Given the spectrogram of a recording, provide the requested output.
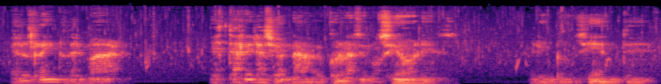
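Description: Very deep, slow man guiding sleep meditation. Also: a little hiss or hum. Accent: Rioplatense Spanish. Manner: soft, soothing, hushed delivery with long pauses. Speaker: yoga nidra guide. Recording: faint water ambience behind voice. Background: trickling water sounds.

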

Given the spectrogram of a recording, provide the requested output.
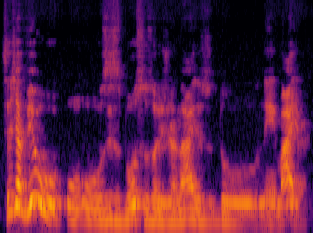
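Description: A man's voice: mid-range voice, animated, takes it slowly, a little mellow. A man with a Brazilian Portuguese accent, chatting in a slangy, blunt, casual podcast style. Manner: slangy, blunt, coarse informal talk.

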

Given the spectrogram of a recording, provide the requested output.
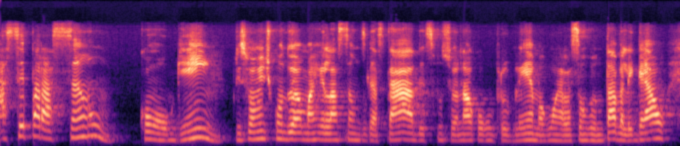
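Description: A Brazilian woman, a psychologist co-hosting a relationship podcast, talking thoughtfully and telling stories from her sessions. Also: medium pitch. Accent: Brazilian Portuguese. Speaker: psychologist co-host. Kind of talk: podcast conversation.

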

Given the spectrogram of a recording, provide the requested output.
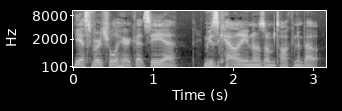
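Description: A man's voice: fairly low pitch, steady tone, quick pace. A young man in casual podcast chat, rambling and laughing often.

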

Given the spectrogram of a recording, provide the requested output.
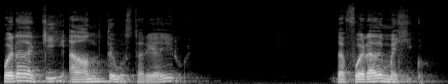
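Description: A man's voice: medium pitch, brisk. A young man, chatting casually among friends in heavy slang. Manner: slangy, relaxed, peppered with güey.

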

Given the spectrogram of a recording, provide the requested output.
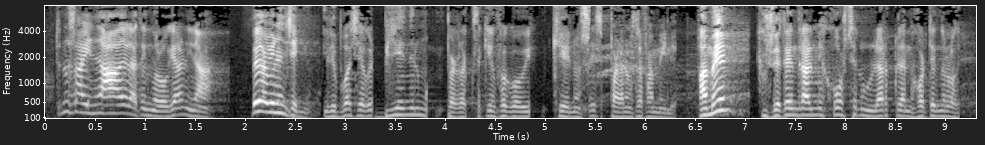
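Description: Brief male pastor, lively sermon, high bright voice, playful. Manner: animated, acts out Bible scenes with funny voices.

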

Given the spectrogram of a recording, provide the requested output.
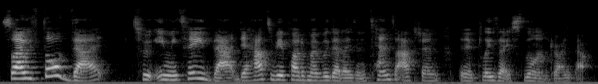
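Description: A woman's voice: fairly low pitch, lively intonation, fast talker. A woman with a Nigerian accent hosting a podcast in a casual, chatty way, thinking aloud as she goes. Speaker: podcast host. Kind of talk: casual chat.

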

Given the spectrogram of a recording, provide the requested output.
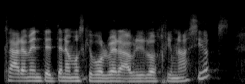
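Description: A woman with a somewhat low-pitched voice hosts a podcast. She talks in a casual, chatty style, informal and conversational. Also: fairly even intonation, fairly quick, fairly bright tone, smooth. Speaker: podcast host, coach.

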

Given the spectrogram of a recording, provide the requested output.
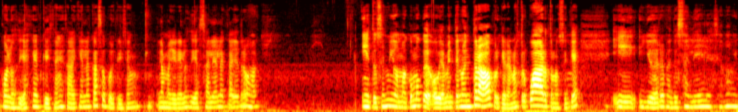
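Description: A woman's voice: on the low side, fairly even intonation, fast, sharp tone. A woman speaking candidly and emotionally about being a mother, repeating words for emphasis. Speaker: podcast co-host, mother of a toddler. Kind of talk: candid casual chat.

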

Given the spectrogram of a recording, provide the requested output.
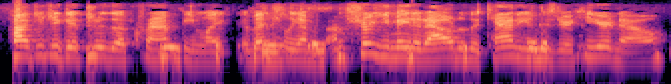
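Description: A woman's voice: medium pitch, brisk, a crowd in the background, poor audio. Woman host asking casual questions. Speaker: podcast host. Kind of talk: interview questions.

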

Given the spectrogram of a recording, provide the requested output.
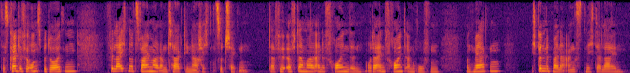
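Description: Brief: gentle woman devotion leader and storyteller, dark gravelly tone, unhurried. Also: medium pitch, fairly even intonation. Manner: gentle, soft, at times whispered. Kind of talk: calm devotion with story reading.

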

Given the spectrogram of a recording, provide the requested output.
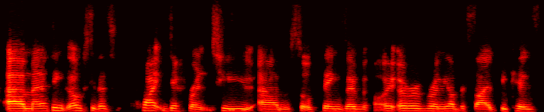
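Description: A young woman of Nigerian heritage raised in the UK, a guest on a discussion panel, talking quickly with many fillers and restarts. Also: deep voice, little pitch movement, no room sound, highs cut off. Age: young adult. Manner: fast, hesitant, lots of fillers and restarts. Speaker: panel guest, children's author.

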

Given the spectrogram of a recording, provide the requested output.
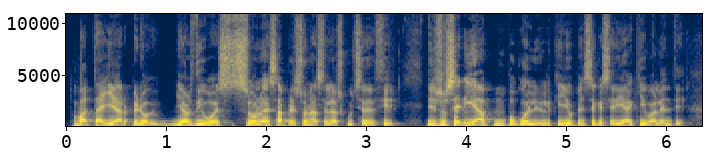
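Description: A man runs an English lesson in a lively, teacherly way. He says the English phrases over and over, slowing them down for practice. His voice sits in an ordinary middle pitch. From Spain. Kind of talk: Spanish-language English lesson.

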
